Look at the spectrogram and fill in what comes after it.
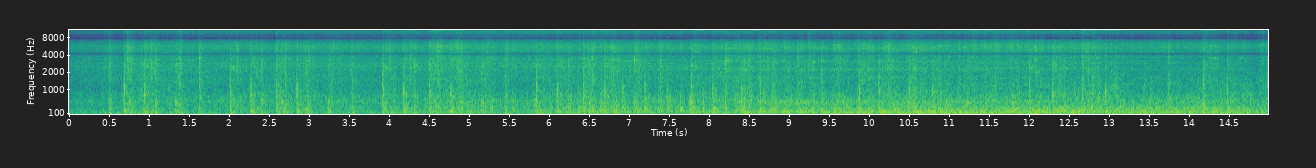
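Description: CTA rapid transit train of Budd-built cars, ending in a flatcar, rolling over a grade crossing. Its steel wheels clack in an irregular run of clicks over the rail joints and crossing, over a steady rumble that swells louder in the second half.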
